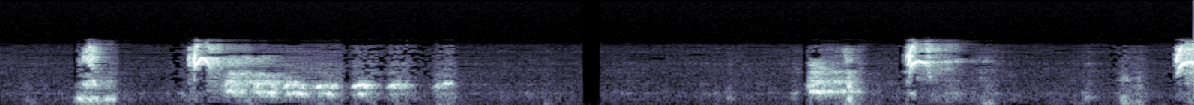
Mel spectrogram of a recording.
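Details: Raccoon giving piglike noises: a brief nasal squeal, then a high squeal followed by a rapid run of five or six grunting notes, a quiet gap, and further squeals and snorts toward the end.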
